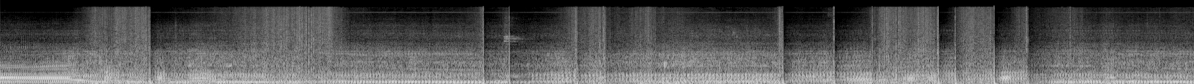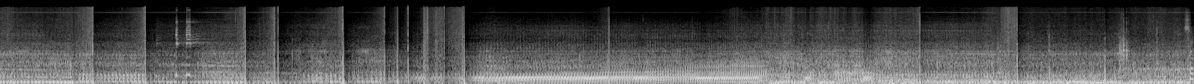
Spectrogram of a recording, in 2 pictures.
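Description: A Rusi Flash 150 motorcycle on a test ride accelerates hard, its engine droning loud and close with rising revs and repeated gear-change sweeps. Constant wind buffeting rushes over it.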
